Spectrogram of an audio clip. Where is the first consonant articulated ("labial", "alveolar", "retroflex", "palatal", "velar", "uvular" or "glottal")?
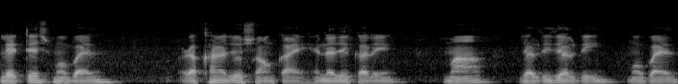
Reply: alveolar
